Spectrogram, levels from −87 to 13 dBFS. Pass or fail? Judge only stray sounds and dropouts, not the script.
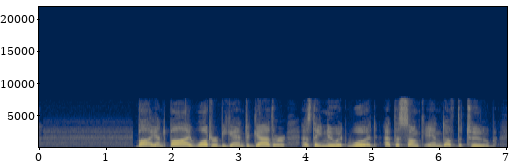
pass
